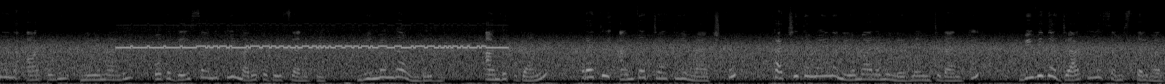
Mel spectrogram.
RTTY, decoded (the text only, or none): E PARA HOMENS?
